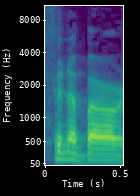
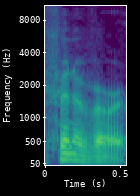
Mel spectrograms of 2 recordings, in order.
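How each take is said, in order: First: The middle consonant is a hard b sound. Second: The middle consonant is a soft v sound. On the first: The speaker calls it wrong. "So it's called Finnabar" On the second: The speaker calls it right. "Its correct pronunciation would be Finnavar ... It's soft"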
